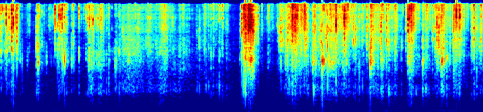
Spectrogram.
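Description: Thin, brittle, dry yellow laundry soap slices are picked up and crumbled between fingertips with long red nails over a pile of soap flakes. Dense, bright crunching and crinkling continues throughout with a sharp, louder snap near the middle, carrying almost nothing in the low end.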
